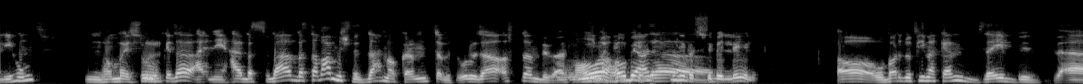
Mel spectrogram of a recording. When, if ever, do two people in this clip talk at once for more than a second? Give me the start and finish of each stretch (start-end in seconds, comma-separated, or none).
5.5-6.8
